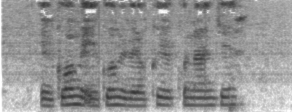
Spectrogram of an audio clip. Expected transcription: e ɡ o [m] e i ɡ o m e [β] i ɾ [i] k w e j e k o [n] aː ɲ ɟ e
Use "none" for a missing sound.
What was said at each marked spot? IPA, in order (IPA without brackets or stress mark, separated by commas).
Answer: m, β, a, n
